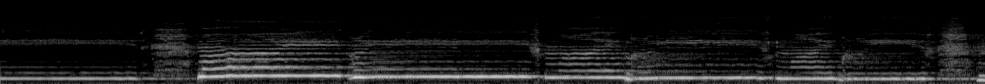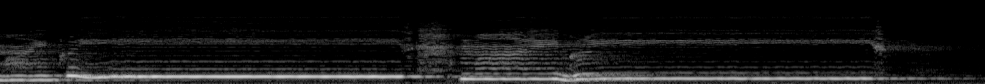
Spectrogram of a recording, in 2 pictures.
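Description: A woman's voice singing unaccompanied, a cappella, holding long slow notes with a slight waver. The singing stops near the end.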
